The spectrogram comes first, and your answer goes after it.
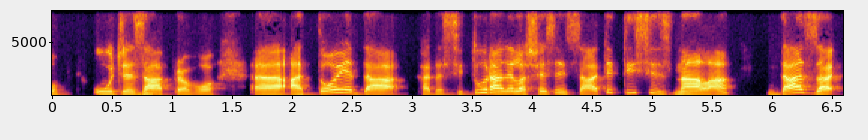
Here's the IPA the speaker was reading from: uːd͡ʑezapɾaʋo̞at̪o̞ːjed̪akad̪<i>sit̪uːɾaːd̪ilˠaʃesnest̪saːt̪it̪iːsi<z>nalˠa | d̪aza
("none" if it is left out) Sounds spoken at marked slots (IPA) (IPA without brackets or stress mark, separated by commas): a, z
